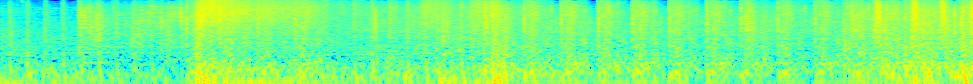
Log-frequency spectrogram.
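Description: Hammerfall shotgun fire in a video game, a dense run of loud booming blasts and mechanical clatter, one heavy burst around the middle, with no talking.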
